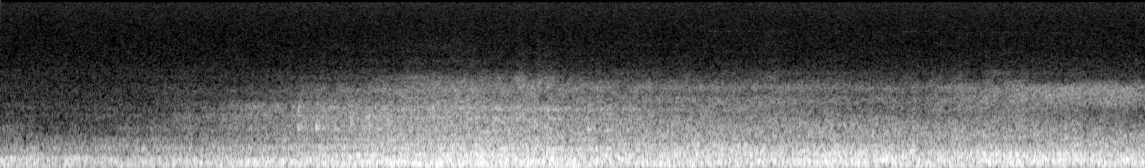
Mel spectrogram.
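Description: A diesel locomotive-hauled passenger train passing close by: the rumble of the locomotive and wheels grows over the first few seconds, then the coaches roll past steadily on the rails.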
